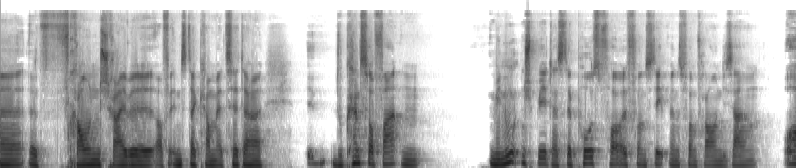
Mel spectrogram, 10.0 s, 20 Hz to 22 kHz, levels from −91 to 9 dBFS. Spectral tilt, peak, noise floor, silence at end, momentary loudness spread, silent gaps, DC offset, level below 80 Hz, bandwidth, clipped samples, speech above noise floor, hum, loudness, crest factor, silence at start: -5.5 dB/octave; 0 dBFS; -73 dBFS; 0 s; 11 LU; none; under 0.1%; -40 dBFS; 16.5 kHz; under 0.1%; 61 dB; none; -12 LUFS; 12 dB; 0 s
